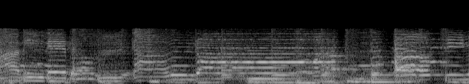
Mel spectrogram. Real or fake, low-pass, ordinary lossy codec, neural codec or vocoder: fake; 5.4 kHz; none; codec, 16 kHz, 0.5 kbps, X-Codec, HuBERT features, trained on general audio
